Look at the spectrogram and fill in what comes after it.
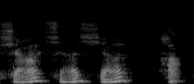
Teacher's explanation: ध्वनि को निकलने में संघर्ष करना पड़ता है और उच्चारण में थोड़ी सी गर्माहट प्रतीत होती है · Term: उष्म व्यंजन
